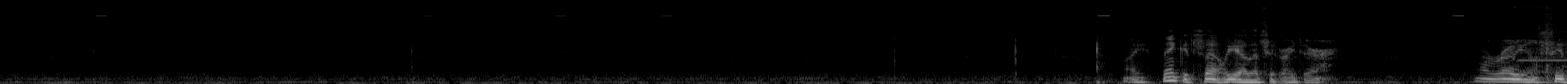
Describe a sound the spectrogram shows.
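A touchscreen gives a short high beep with each press.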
